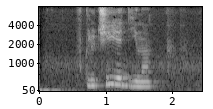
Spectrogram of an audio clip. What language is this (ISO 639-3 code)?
rus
